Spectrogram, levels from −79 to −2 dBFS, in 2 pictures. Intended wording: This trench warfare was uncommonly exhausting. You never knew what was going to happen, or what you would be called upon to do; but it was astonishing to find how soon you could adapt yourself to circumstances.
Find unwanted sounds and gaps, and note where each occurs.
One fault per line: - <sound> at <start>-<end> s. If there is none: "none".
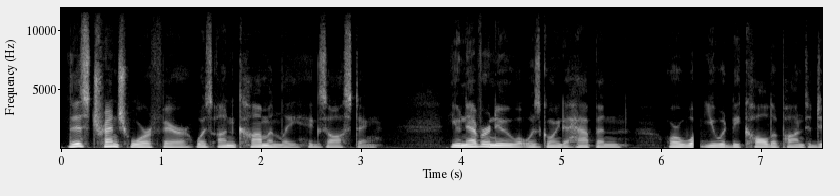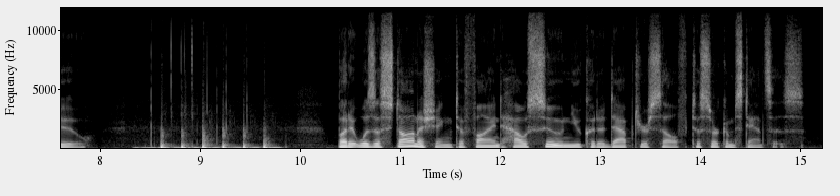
- dropout at 6.3-6.4 s
- thud at 8.3-9.9 s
